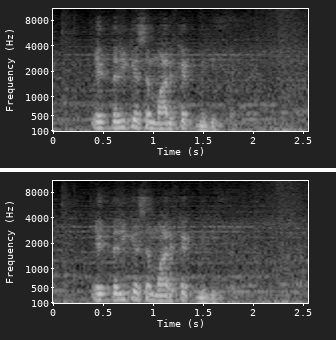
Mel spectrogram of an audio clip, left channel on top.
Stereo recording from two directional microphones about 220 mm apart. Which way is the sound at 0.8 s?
50° left (ahead or behind).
